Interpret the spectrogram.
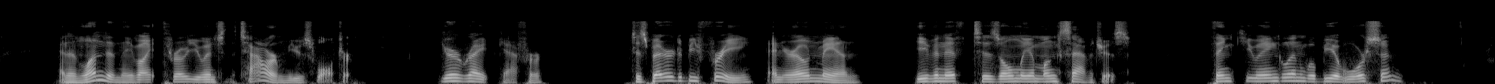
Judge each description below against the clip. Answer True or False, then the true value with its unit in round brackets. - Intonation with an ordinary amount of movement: True (4.6 semitones)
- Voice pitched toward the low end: True (130 Hz)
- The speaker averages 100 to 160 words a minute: True (150 wpm)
